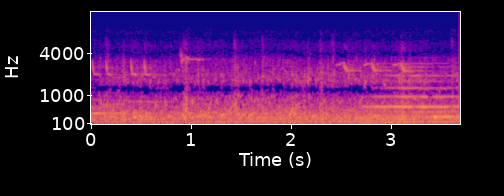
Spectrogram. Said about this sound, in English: Up ahead is a waterfall. Hear it?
